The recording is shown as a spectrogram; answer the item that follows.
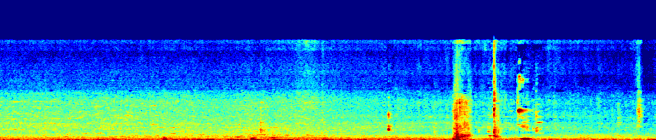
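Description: A steady low rumble with no speech, broken about four and a half to five seconds in by a few sharp clicks and knocks from the phone being handled as its camera is switched by mistake.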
